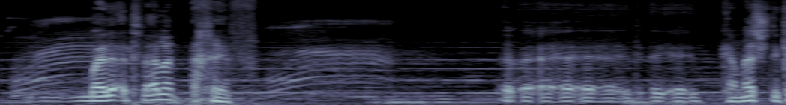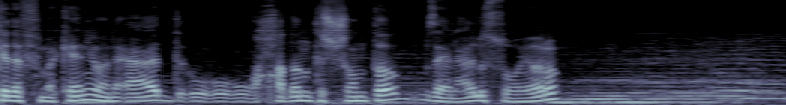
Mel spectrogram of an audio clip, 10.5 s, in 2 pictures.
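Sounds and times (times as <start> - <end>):
cat meowing: 0.1 - 1.0, 1.7 - 2.7
speech: 0.6 - 1.8, 3.4 - 9.4.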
